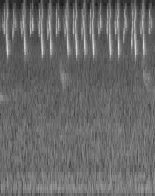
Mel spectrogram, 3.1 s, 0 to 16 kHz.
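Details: 2019 R-pod 180 RV MaxxAir MaxxFan roof vent running after motor lubricated and refitted with cleaned blades: steady whoosh with quick, high, chirpy squeaks from dry motor bearings; lubrication fix failed.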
